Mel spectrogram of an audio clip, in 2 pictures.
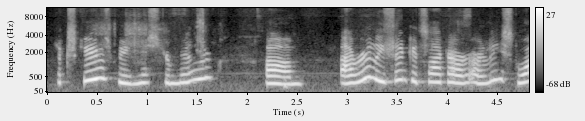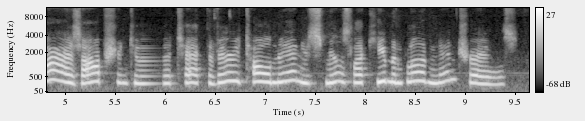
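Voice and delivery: very high, thin little hermit. Acted. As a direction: squeak it out like a tiny old hermit. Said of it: "give my, uh, hermit a voice".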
